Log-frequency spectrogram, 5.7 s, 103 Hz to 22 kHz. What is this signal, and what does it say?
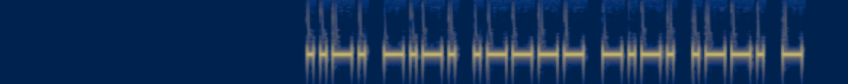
Morse code, heard as a keyed tone, about 28 wpm, 700 Hz. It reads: FC1CPT
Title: DXCC-100 Call Signs - 6 Characters - 28wpm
